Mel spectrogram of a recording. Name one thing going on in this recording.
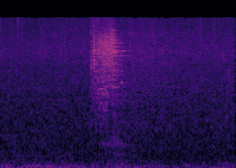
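A sword is drawn with a short metallic ring.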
